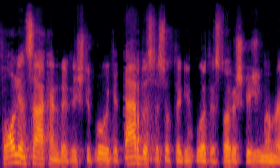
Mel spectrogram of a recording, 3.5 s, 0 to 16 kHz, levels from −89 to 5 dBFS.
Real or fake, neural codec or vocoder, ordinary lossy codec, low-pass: fake; codec, 44.1 kHz, 2.6 kbps, SNAC; AAC, 48 kbps; 14.4 kHz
